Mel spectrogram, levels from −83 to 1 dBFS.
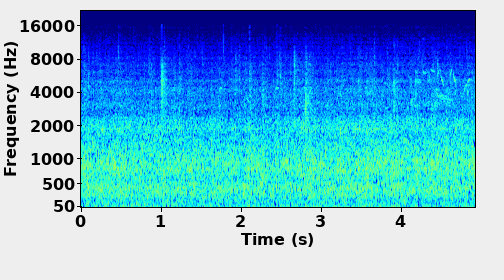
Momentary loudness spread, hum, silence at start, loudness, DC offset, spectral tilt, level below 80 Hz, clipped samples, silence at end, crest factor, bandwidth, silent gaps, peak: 2 LU; none; 0 s; -35 LUFS; under 0.1%; -3 dB/octave; -52 dBFS; under 0.1%; 0 s; 24 dB; 16.5 kHz; none; -10 dBFS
